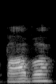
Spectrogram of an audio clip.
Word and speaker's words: Bava: He phrased the question as though Baba Batra, this B here, and Baba is the letter Bet, which can also be pronounced like a V, is the letter Bet. It's the same letter. So Baba or Bava, we're saying the same thing.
